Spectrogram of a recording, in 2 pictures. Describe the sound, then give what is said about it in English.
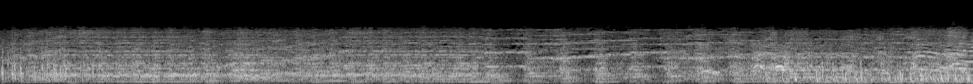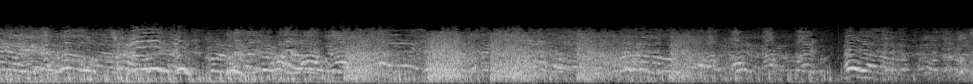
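A rowdy crowd of working men shouts and clamors continuously, with sharp gunshots cracking through the din, in a nameless town of the Old West, growing busier and louder toward the end. “Day and night, the rattle of gunshots banged away.”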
